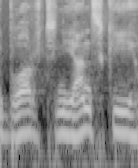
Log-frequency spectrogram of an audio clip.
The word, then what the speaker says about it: Bortnianski: Von Dimitri Portianski? – Portianski. – Kannst besser, unser Chorleiter, sag's nochmal. – Das war eben Tepje Pajom von Dimitri Bortnianski und gerade war es Uyinguele Baba.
